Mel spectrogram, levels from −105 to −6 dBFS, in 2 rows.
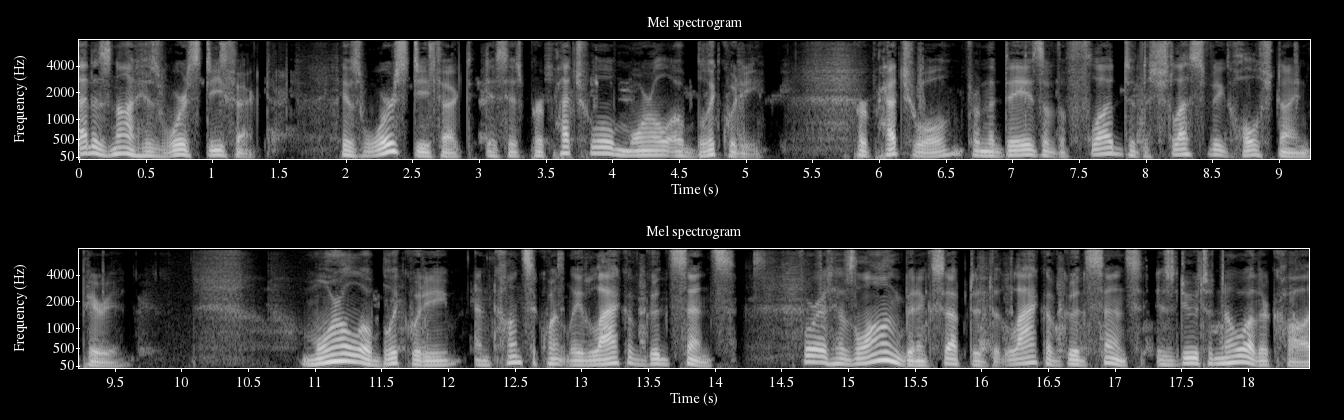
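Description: A speech recording carries an echo leak: a faint copy of the voice trails the original by 144 ms, about 20 dB down, from 0.97 to 1.96 s, 2.6 to 10.87 s and 15.57 to 18.37 s, and about 25 dB down from 11.43 to 14.82 s. The likely cause is a loudspeaker on the far end whose echo canceller let some of the voice through. Room reverberation would smear into a continuous tail, but this is a distinct, fixed-delay repeat.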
